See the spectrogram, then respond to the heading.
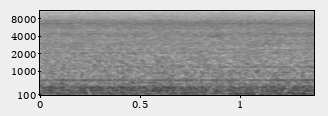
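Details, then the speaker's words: Rewound 2 HP water pump motor, 24-slot two-pole, 23-gauge running and 24-gauge starting windings in parallel connection, refitted, running under load drawing 4 A at 220 V (rated 8 A); steady even hum with smooth flow whoosh, no knocks: normal running. "ये 4 एम्पेयर हमारी motor load ले रही है, 220 वोल्ट।"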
